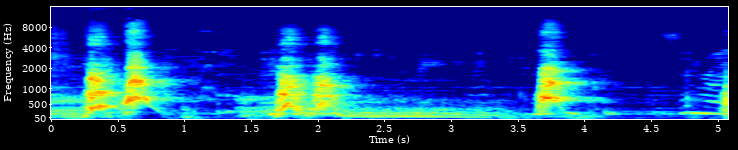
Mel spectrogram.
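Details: Dog barking at the television, giving quick double barks followed by single barks at irregular intervals, while TV speech and sound murmur underneath.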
